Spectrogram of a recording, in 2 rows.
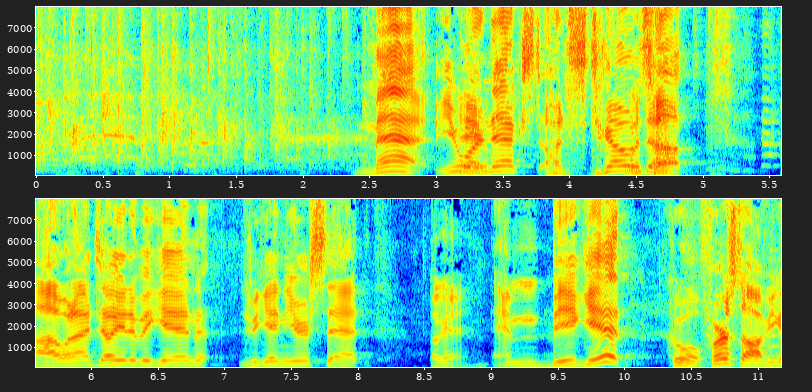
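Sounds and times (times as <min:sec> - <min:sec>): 
audience clapping: 0:00.0 - 0:03.7
laughter: 0:00.0 - 0:06.6
speech: 0:02.4 - 0:05.0, 0:05.6 - 0:11.1.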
